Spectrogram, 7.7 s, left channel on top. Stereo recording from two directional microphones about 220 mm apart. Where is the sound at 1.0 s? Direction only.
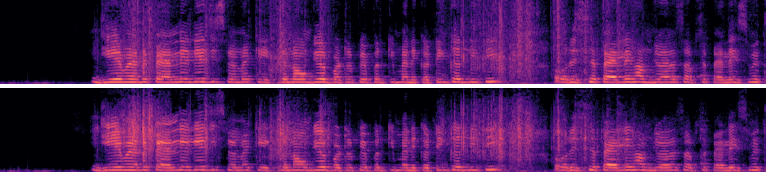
25° left (ahead or behind).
